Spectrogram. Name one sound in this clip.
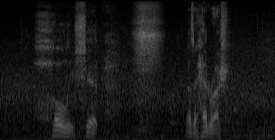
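A man grunts and groans with strain close by.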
